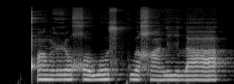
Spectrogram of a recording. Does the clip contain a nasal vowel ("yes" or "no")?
yes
